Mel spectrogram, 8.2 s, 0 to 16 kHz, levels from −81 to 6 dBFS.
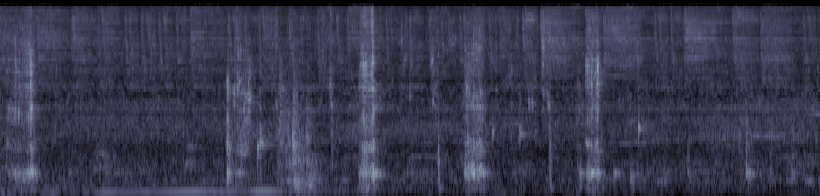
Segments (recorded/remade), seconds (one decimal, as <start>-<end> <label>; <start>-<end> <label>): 0.0-8.2 recorded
